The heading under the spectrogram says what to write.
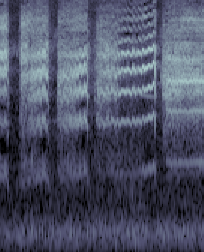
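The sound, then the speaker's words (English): A bird sings in dense Florida scrub habitat, a quick series of four harsh, buzzy phrases, each separated by a brief pause, fairly loud with no voices present. “Eastern towhees and loggerhead shrikes are common in the dense scrub habitat.”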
